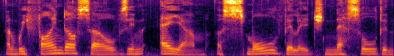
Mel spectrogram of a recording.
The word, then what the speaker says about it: Eyam: It's now the summer of 1665, and we find ourselves in Eyam, a small village nestled in the picturesque hills of Derbyshire, England. Eyam, is pronounced just like Eam.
